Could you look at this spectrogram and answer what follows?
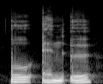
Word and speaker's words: ONE: À Montréal, il fonde avec quelques amis un groupe de R&B, O-N-E, prononcé One.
